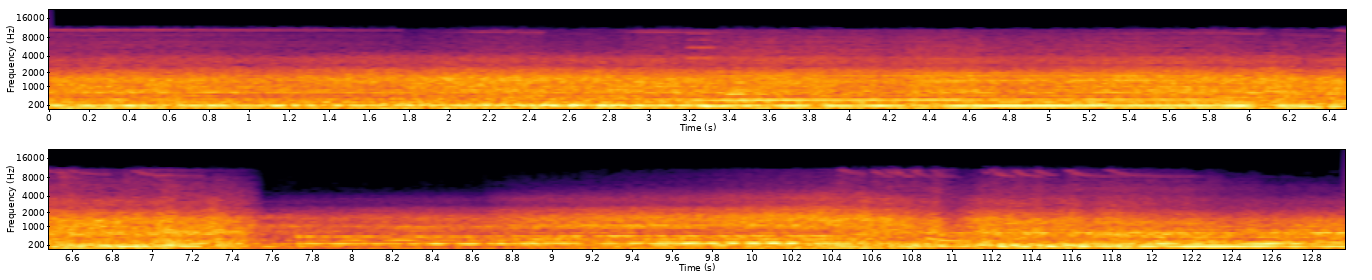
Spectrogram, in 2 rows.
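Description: A pack of stock race cars roars past at the Daytona 250, engines droning loud and sustained before the sound drops and a fresh wave of cars sweeps in.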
